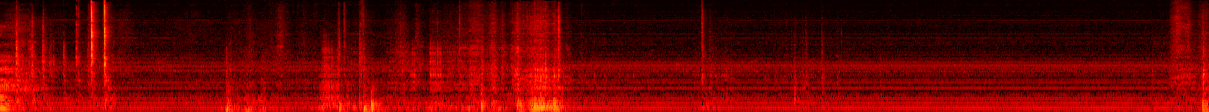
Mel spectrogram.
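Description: A few sharp clicks about a second in, then scattered soft knocks and rustles from hands handling a small electronic test instrument, over a faint steady electrical hum.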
